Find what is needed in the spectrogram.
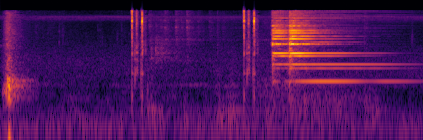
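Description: A thump at the start, two sharp clicks a second apart, then a small bell struck once, ringing clearly and fading away over about a second and a half.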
